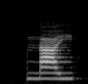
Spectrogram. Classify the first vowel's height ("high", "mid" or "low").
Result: low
